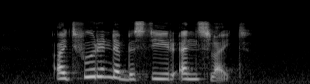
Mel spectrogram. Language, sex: Afrikaans, female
